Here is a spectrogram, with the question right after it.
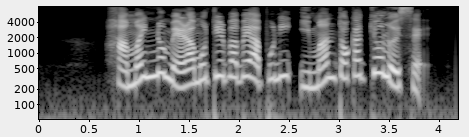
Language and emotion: Assamese, angry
